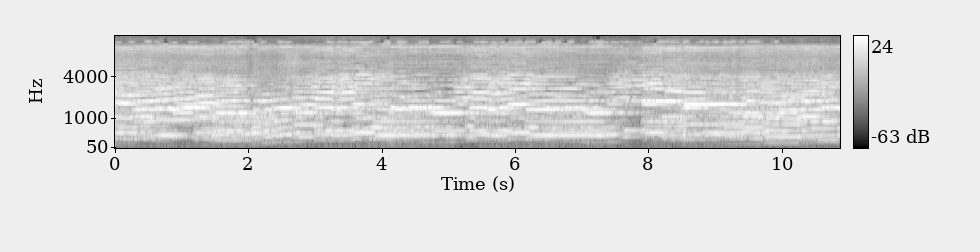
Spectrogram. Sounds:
Music

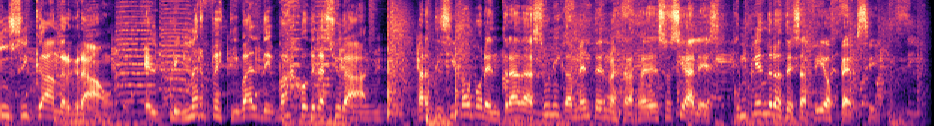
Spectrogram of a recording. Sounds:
Music, Background music

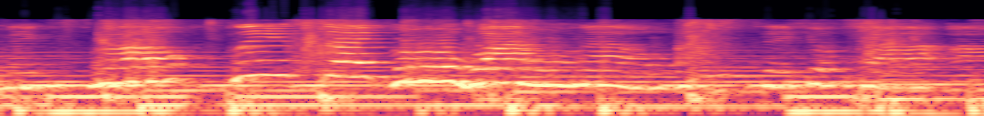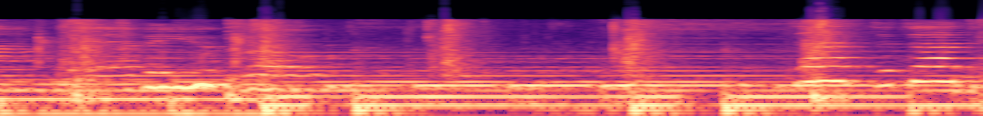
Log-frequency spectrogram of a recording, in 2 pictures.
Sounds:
Singing, Vocal music

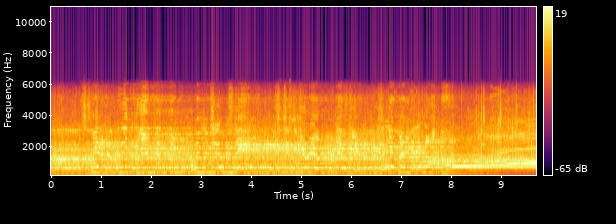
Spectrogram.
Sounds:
Narration, man speaking, Speech

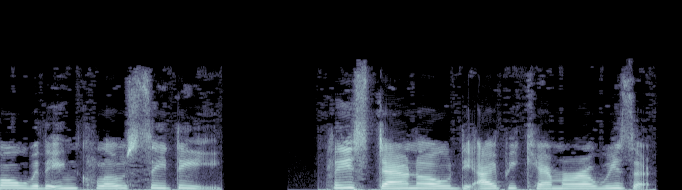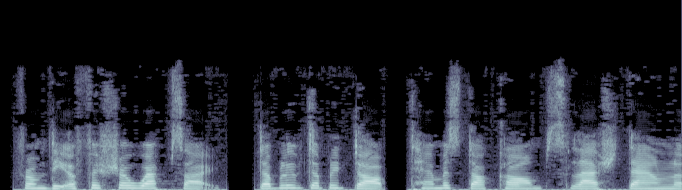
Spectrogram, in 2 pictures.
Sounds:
Speech

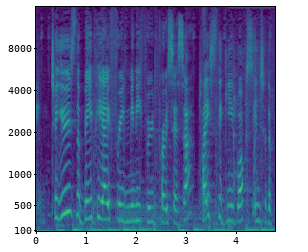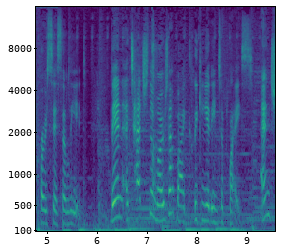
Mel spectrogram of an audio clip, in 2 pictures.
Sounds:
Music, Speech

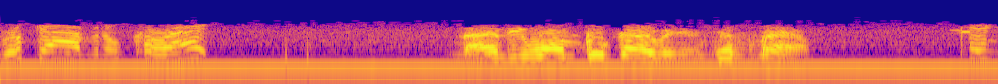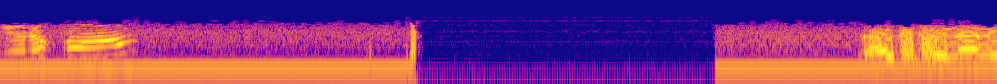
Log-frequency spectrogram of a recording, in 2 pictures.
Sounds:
police radio chatter

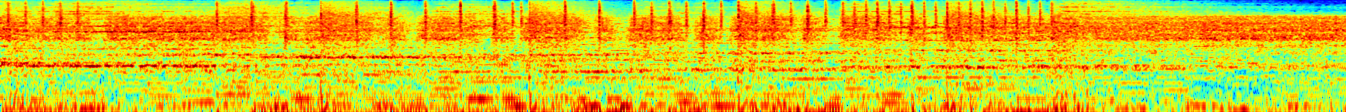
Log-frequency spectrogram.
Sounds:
Music, Jingle (music)

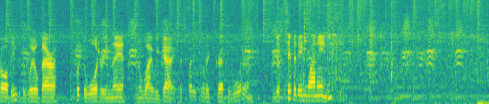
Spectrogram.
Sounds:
Speech, Music

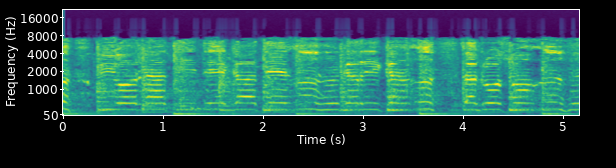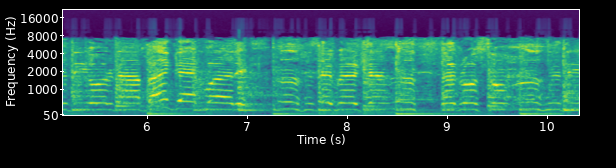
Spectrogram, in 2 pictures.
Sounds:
Male singing, Music

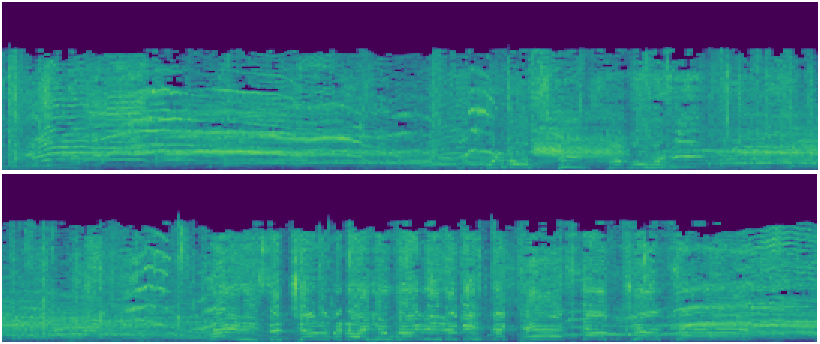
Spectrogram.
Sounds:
Speech

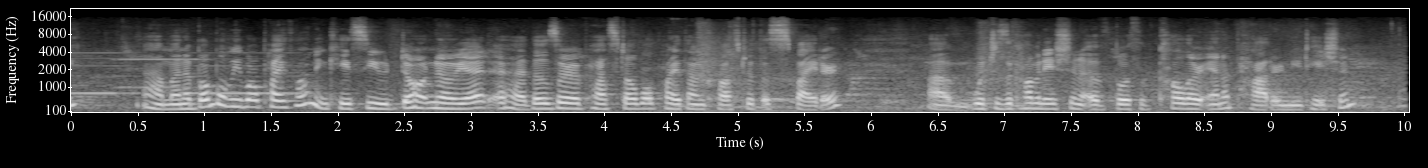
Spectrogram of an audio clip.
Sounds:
Speech, inside a large room or hall

